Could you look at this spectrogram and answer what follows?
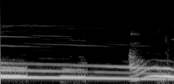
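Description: A person imitating a wolf howl, a sustained wavering vocal howl with a few pitch bends and a rising swoop near the end, close and loud with no other talk.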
